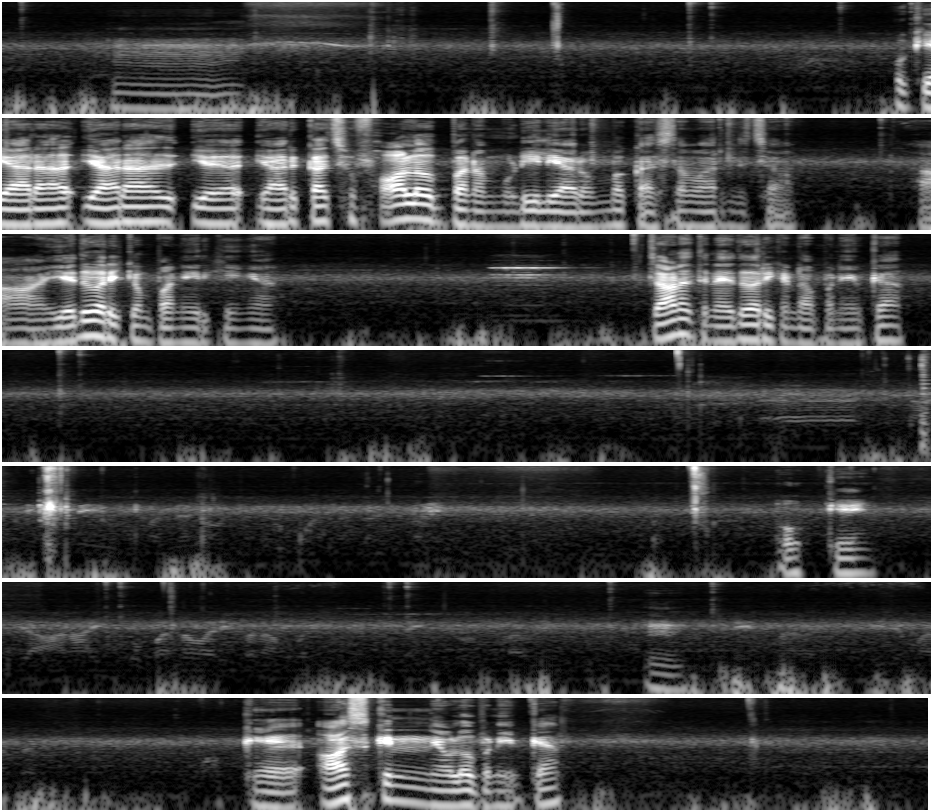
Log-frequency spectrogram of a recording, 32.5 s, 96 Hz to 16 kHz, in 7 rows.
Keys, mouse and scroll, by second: 0.2-1.9 shift+middle drag, 3.4 click, 4.2-4.7 middle drag, 7.2-7.9 scroll down 2, 7.9-8.4 shift+middle drag, 14.2 click, 23.7 click, 25.1 click, 26.3-26.8 middle drag.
